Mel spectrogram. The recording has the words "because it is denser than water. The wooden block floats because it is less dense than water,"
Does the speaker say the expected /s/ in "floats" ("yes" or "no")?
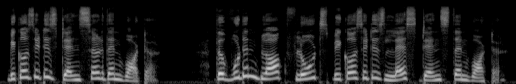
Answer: yes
